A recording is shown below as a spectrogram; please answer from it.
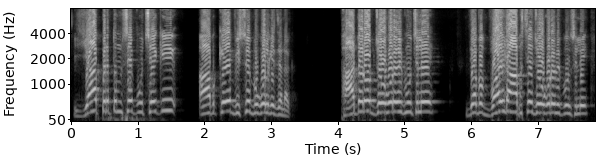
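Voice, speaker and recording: High-voiced man teaching exam students. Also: smooth. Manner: asks questions and answers them himself; calls students beta and bhai. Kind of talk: classroom lecture to exam students.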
